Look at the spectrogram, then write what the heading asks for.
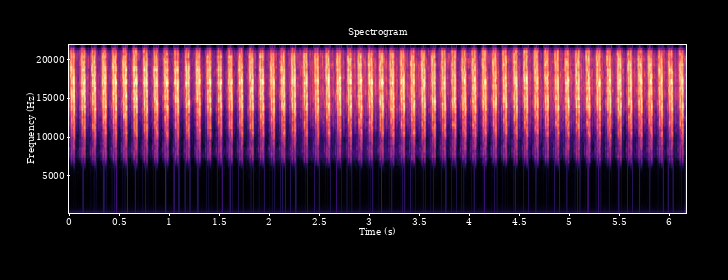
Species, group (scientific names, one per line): Decticus verrucivorus
Orthoptera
